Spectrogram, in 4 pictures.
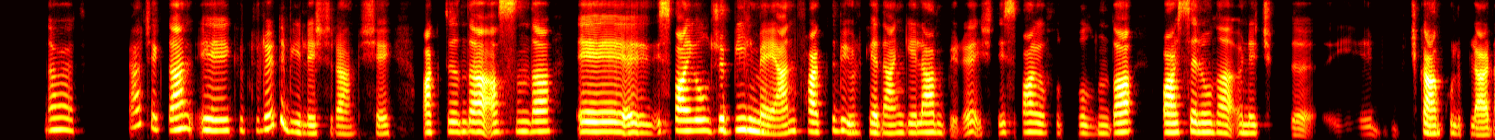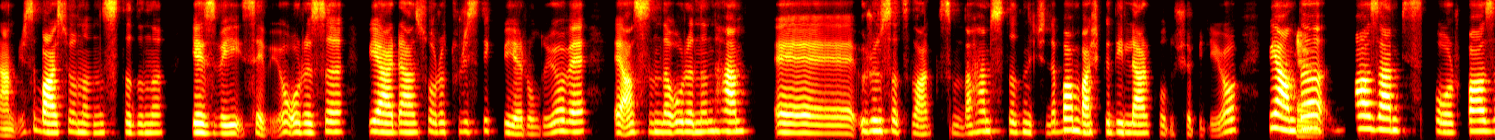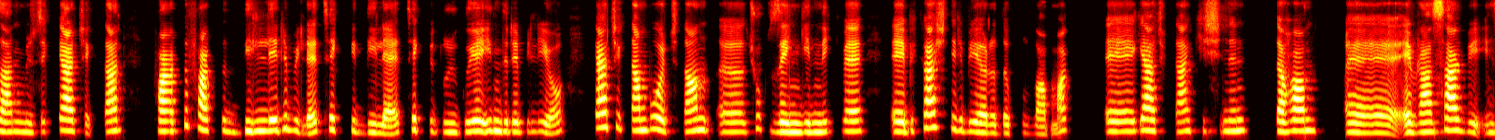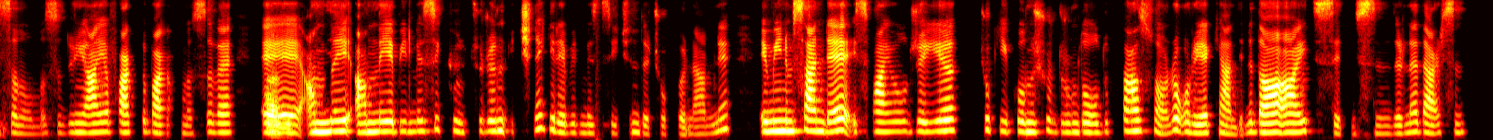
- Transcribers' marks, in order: tapping
- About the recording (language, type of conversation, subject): Turkish, podcast, İki dili bir arada kullanmak sana ne kazandırdı, sence?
